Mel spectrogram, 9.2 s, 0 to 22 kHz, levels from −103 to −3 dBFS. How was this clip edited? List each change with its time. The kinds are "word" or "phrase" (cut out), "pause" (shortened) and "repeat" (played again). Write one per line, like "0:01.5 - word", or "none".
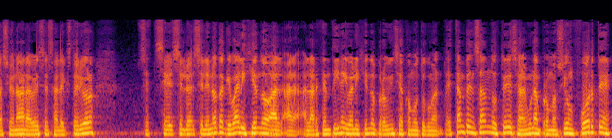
none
